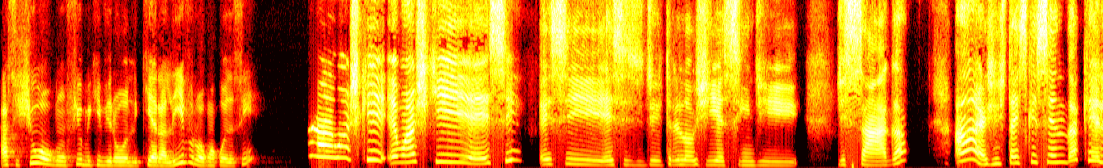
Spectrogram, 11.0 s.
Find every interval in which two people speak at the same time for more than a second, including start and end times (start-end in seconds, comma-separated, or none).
none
